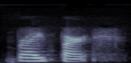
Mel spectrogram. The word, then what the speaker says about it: Breitbart: And it turns out, lo and behold, is it pronounced Breitbart? Is that the newspaper? – Breitbart.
